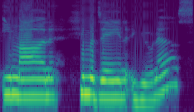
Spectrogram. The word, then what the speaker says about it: Iman Humaydan Younes: I read was b as in Beirut by Iman humdan yunice that's how you say her name translated by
